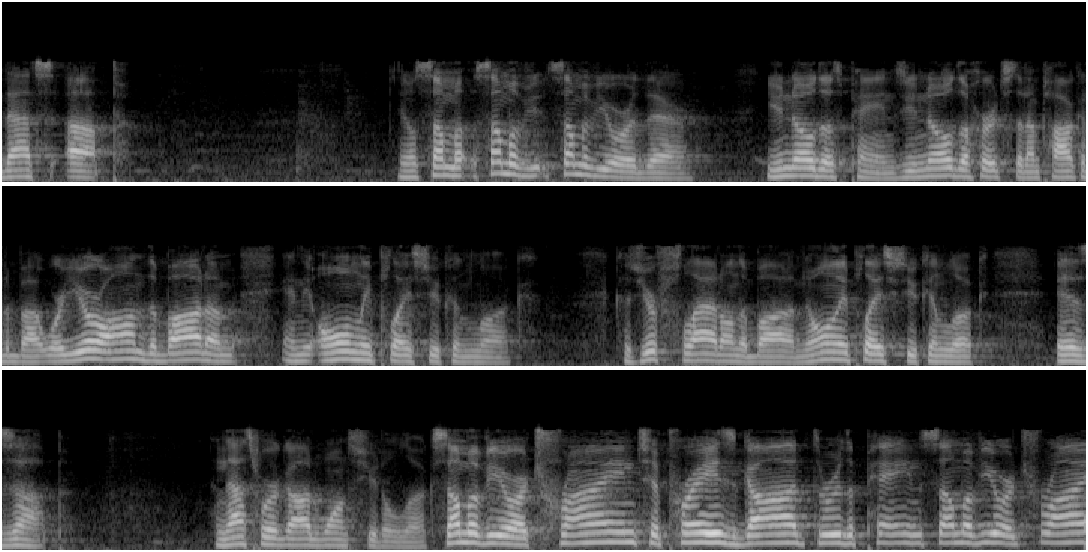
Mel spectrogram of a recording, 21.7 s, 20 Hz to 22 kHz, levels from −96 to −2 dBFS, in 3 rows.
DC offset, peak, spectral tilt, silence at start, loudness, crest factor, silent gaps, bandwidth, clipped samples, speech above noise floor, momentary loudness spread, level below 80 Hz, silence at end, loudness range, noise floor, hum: under 0.1%; -14 dBFS; -8.5 dB/octave; 0 s; -32 LUFS; 18 dB; none; 6 kHz; under 0.1%; 36 dB; 13 LU; -66 dBFS; 0 s; 7 LU; -67 dBFS; none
